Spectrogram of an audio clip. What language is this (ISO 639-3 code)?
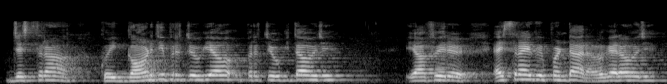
pan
